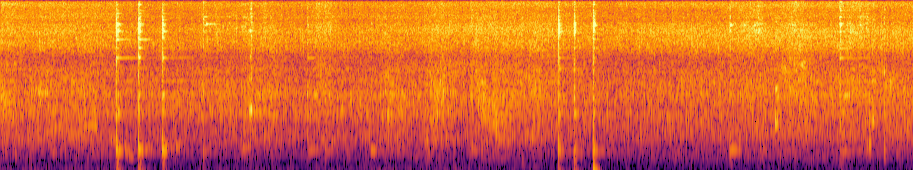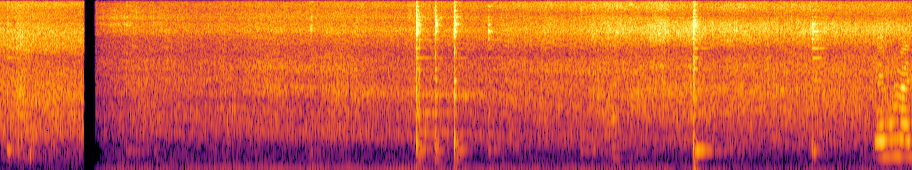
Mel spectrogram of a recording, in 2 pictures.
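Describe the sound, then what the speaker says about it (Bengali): Chicken meat sautés in a pan, with a continuous sizzle and sharp clinks as a utensil strikes the pan in short bursts while it is stirred. "মাংসটা ভালো করে কষিয়ে নেবো,"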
